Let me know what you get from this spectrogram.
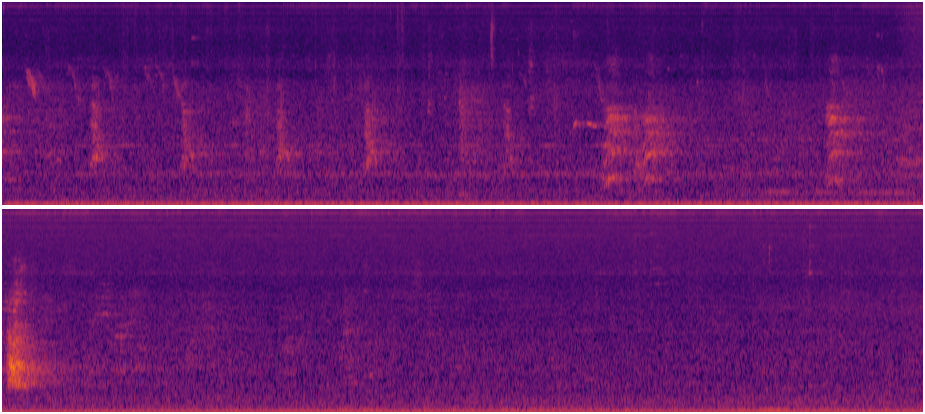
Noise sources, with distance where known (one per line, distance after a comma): dog barking or whining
